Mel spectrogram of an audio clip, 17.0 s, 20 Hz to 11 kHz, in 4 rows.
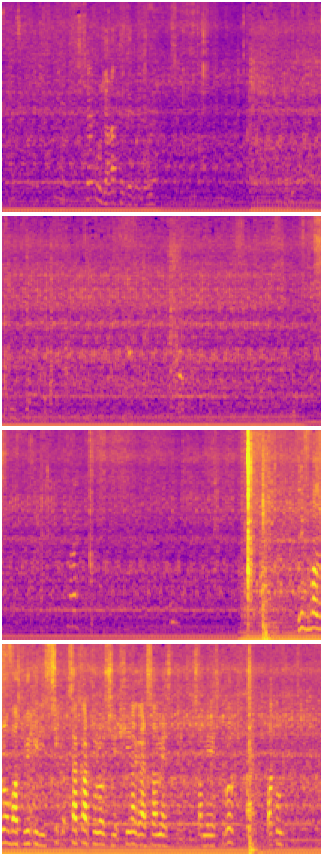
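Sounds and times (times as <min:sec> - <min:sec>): faint voices: 0:00.0 - 0:11.6
truck engine idling: 0:00.0 - 0:17.0.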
